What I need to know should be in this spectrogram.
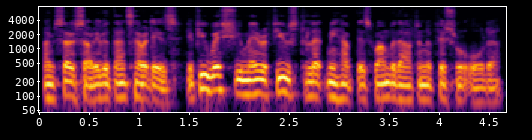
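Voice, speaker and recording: A man's voice: deep voice, quick pace, a little mellow, slightly rough, no echo, lo-fi sound. A man voicing an urbane, courteous senior detective with a polite, authoritative, articulate manner in an audiobook. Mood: apologetic, formal.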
